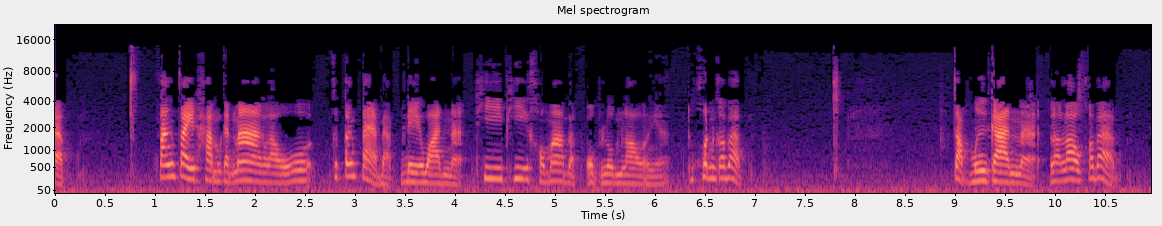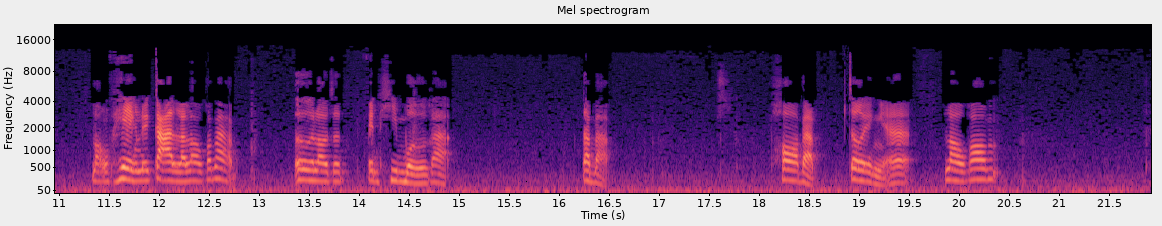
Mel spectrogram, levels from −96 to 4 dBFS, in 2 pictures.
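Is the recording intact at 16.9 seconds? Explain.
No. At 16.9 seconds the speech carries the same AAC compression damage heard across the whole clip, plainly audible: nothing survives above about 14.1 kHz, and sibilants and held vowels sound smeared with a fizzy, warbling grain. Quantising each frame's spectrum coarsely against a hearing model leaves gaps and substitute noise, likely from AAC-LC at a low rate around 32 kbps. A simple low-pass filter would dull the top without that shifting, noisy texture.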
